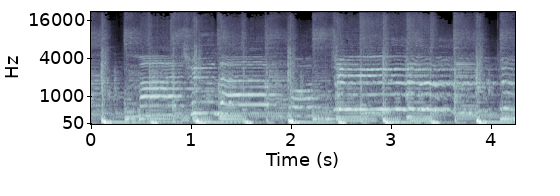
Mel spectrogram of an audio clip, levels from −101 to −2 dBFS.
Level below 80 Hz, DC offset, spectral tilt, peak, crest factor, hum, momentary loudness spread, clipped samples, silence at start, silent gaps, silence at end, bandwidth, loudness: -24 dBFS; under 0.1%; -5.5 dB/octave; 0 dBFS; 16 dB; none; 3 LU; under 0.1%; 0 s; none; 0 s; over 20 kHz; -17 LUFS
